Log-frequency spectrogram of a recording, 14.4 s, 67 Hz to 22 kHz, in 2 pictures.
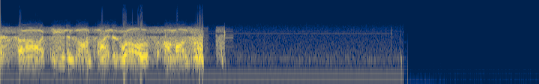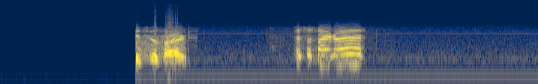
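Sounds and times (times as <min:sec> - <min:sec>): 
garbled voices over fire department radio: 0:00.0 - 0:03.0, 0:09.0 - 0:09.8, 0:10.8 - 0:12.1
crackly fire department radio transmission static: 0:00.0 - 0:03.3, 0:09.0 - 0:14.3
faint low hum: 0:00.0 - 0:05.4, 0:09.0 - 0:14.3
speech: 0:00.2 - 0:02.8, 0:09.0 - 0:09.8, 0:11.1 - 0:12.2.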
